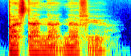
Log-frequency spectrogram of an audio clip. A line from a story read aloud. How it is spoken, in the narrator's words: whispered in my ear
